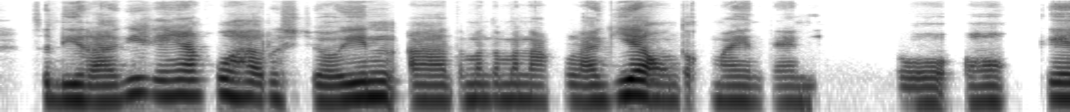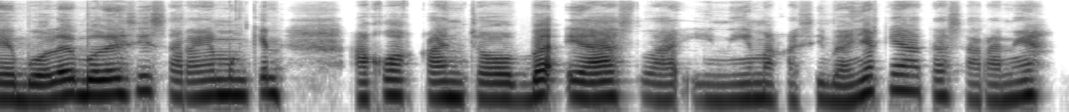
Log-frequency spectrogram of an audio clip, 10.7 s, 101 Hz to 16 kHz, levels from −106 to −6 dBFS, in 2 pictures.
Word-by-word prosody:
sedih 180 -1 -1
lagi, 180 +8 -2
kayaknya 215 -1 -1
aku 230 - -5
harus 190 -2 -4
join, 185 +4 +1
eee, 175 0 -5
teman-teman 180 0 -7
aku 175 +1 -15
lagi 175 +6 +4
ya, 210 - +6
untuk 180 0 -9
main 165 -1 -8
tenis 160 0 -13
itu. 155 -1 -11
Oke, 165 +3 -3
boleh 180 +5 +5
boleh 220 +1 +7
sih 260 0 -3
sarannya, 215 0 +1
mungkin 225 +1 +1 0.3
aku 195 +2 -3
akan 200 -2 +1
coba 190 +2 +3
ya, 200 -1 +4
setelah 185 -3 -7
ini. 180 +1 -5
Makasih 185 -1 -5
banyak 200 +9 +2
ya, 275 -1 0
atas 215 -1 -6
sarannya. 185 +4 -2
185 Hz, 180 wpm, -21 LUFS, 175-215 Hz, 0.3 s, boleh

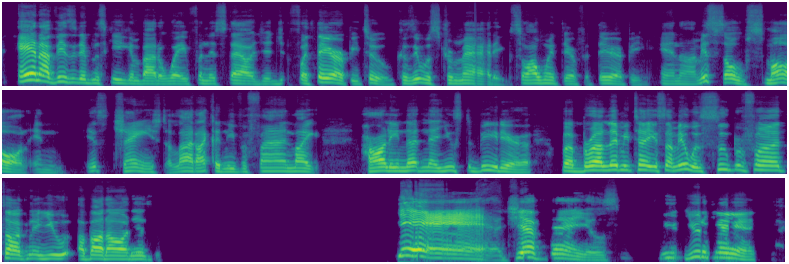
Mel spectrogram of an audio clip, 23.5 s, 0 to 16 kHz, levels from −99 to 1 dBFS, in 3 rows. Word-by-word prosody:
And 265 +3 +8
I 220 - +6
visited 175 -7 -5
Muskegon, 140 -2 -9
by 120 -1 -3
the 115 - -7
way, 115 -1 -6
for - - -14
nostalgia, 125 -3 -6
j 125 +4 -16
for - - -5
therapy, 170 -9 0
too, 95 -3 -8
'cause 135 0 -8
it 165 - 0
was 140 -5 -7
traumatic, 130 -4 -8
so 140 - -9
I 140 - 0
went 140 -3 -7
there 115 -3 -9
for - - -27
therapy, 100 -9 -8 0.2
and, 115 -1 -13
um, 110 -1 -13
it's - - -5
so 165 -9 -2
small, - - -2
and 100 -4 -20 0.3
it's 165 +1 -12
changed 140 -8 -8
a 95 - -14
lot, 140 +3 -3
I 145 +2 -1
couldn't 130 -5 -6
even 125 0 -9
find, 145 0 -6
like, 140 -4 -4 0.4
hardly 155 +2 +2
nothing 165 0 -1
that 145 -2 -4
used 165 +1 -8
to 150 - -12
be 170 +5 -4
there. 110 -7 -4 0.3
But 155 -3 +2
bro, 185 +1 +7
let 200 +2 +3
me 190 -1 -3
tell 200 +1 +1
you 170 -1 +2
something, 190 +4 -1
it - - 0
was 145 -3 -2
super 205 -4 -6
fun 185 0 -1
talking 170 -4 +1
to 165 - -6
you 165 +3 -1
about 155 +2 +3
all 150 -1 +4
this 145 -2 -6 2.5
Yeah! 200 - +7
Jeff 215 - +3 0.2
Daniels. 120 - -5 0.4
You 210 +3 -8
you 225 +9 -3
the 230 -2 -2
man. 200 - -1
150 Hz, 175 wpm, -22 LUFS, 125-180 Hz, 2.5 s, And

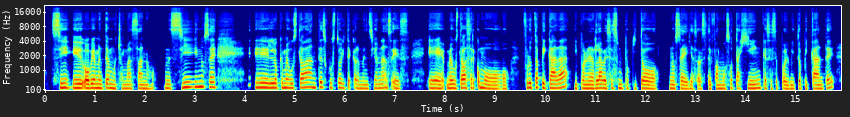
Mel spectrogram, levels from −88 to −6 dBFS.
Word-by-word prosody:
Sí, 205 -2 +2
y 195 0 +5
obviamente 190 0 +5
mucho 175 -2 -2
más 170 0 -3
sano. 170 +2 -4 0.2
Sí, 230 +7 +1
no 250 0 +5
sé. 230 -2 -1 0.7
Eh, 215 -1 +4
lo 205 -1 +4
que 210 - -3
me 205 0 +3
gustaba 210 +3 +1
antes, 220 +1 -1
justo 210 0 -5
ahorita 195 -1 -4
que - - -6
lo 180 - -2
mencionas 180 +2 -3
es, 170 -1 -5 0.3
eh, 180 -1 +1
me 180 0 +3
gustaba 190 +3 +3
hacer 195 0 -2
como 160 -5 0 0.2
fruta 210 +1 0
picada 190 +2 +2
y 175 - -3
ponerle 175 0 +2
a 185 - +4
veces 180 +1 -1
un 180 -2 0
poquito, 170 -2 -1 0.2
no 175 -1 0
sé, 170 -2 -1
ya 160 -1 -4
sabes, 160 - -6
el 165 - -2
famoso 170 +2 -3
tajín, 180 +1 -2
que 180 - -2
es 175 - -9
ese 165 - -7
polvito 160 +1 -3
picante, 170 +5 -1
185 Hz, 175 wpm, -23 LUFS, 170-200 Hz, 0.7 s, y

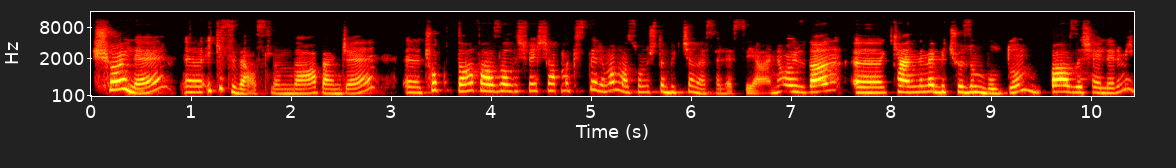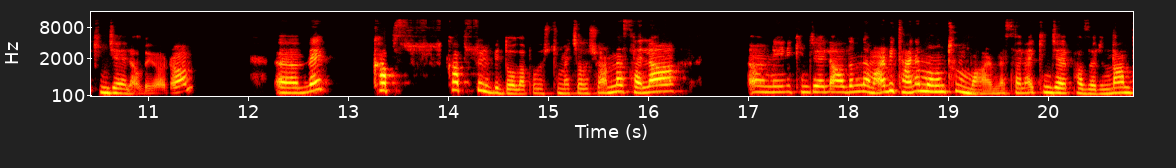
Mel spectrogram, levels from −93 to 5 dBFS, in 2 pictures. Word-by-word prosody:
Şöyle, 350 - +6 0.3
eee, 245 0 0
2'si 310 - -3
de 190 - +2
aslında 190 +2 -5
bence. 195 - -3 0.3
Eee, 235 -1 -2
çok 330 +1 -4
daha 290 +3 +3
fazla 295 -2 +3
alışveriş 300 +2 -5
yapmak 300 0 -4
isterim 300 -1 -6
ama 330 -7 -1
sonuçta 255 0 -5
bütçe 235 +3 -5
meselesi, 190 - -10
yani. 105 - -7
O - - +1
yüzden, 260 +4 +6 0.2
eee, 230 0 +4
kendime 255 0 +4
bir 255 - +1
çözüm 250 -3 0
buldum. 235 - -4
Bazı 265 -3 +8
şeylerimi 225 - -5
2'nci 225 -8 -2
el 195 -2 -5
alıyorum, - - -5 0.9
eee, 220 -1 +3
ve 340 +3 +2 0.4
kaps 320 0 +3 0.5
kapsül 335 -6 -1
bir 210 -3 -6
dolap 180 0 -4
oluşturmaya 195 0 -11
çalışıyorum. 200 +4 -5
Mesela, 275 +2 +2 0.7
örneğin 250 0 -4
2'nci 250 0 -4
el 250 0 -1
aldığım 255 +2 0
ne 265 -2 +1
var? 260 +2 +1
Bir 310 - +2
tane 240 +4 +2
montum 270 -4 +2
var, 95 - -6
mesela. 205 - -7
2'nci 230 -1 -1
el 210 0 0
pazarından 200 +3 -2
245 Hz, 155 wpm, -22 LUFS, 215-285 Hz, 0.9 s, Bazı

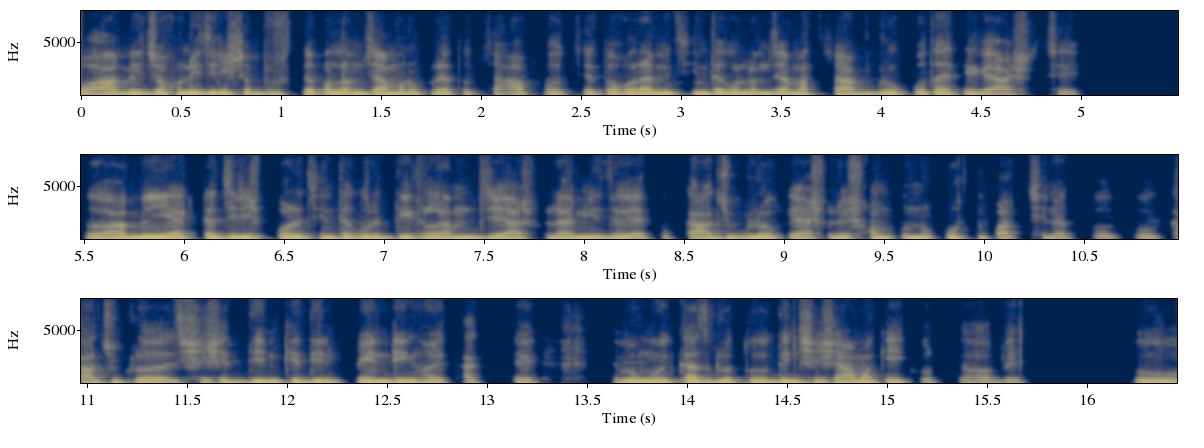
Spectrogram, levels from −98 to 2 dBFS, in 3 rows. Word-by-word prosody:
আমি 165 +2 +2
যখন 160 +1 +2
এই - - +1
জিনিসটা 160 -1 +1
বুঝতে 150 +3 -3
পারলাম 140 -4 +3
যে - - +1
আমার 130 +1 +2
উপরে 135 +3 -3
এত 130 - -12
চাপ 135 +3 -6
হচ্ছে 115 +4 -6
তখন 140 +1 +1
আমি 130 - +5
চিন্তা 140 -1 +1
করলাম 115 -1 +2
যে, - - 0
"আমার 120 +1 +1
চাপগুলো 120 +1 0
কোথায় 140 -3 +1
থেকে 100 -1 -2
আসছে?" - - -16 0.6
তো - - -6 0.2
আমি 145 +1 +5 0.2
একটা 125 +2 -3
জিনিস 130 -1 +4
পরে 125 0 +2
চিন্তা 120 0 +1
করে 120 -1 +3
দেখলাম 110 -1 +1
যে 110 - 0
আসলে 110 +1 -6
আমি 105 0 +4
যে - - +1
এত 110 - -21 0.2
কাজগুলোকে 100 0 -1
আসলে 105 0 -3
সম্পূর্ণ 105 0 +1
করতে 125 0 -5
পারছি 90 +1 -9
না - - -7
তো, - - -18
তো - - -21 0.2
কাজগুলো 105 +1 -2 0.2
শেষের 105 -1 -4
দিনকে 110 0 +3
দিন 105 -1 +3
পেন্ডিং 110 -3 +5
হয়ে 100 0 -2
থাকবে 100 -1 -10 0.5
এবং 105 0 +3
ওই 105 - +2
কাজগুলোতো 115 -2 +1
দিন 115 - +5
শেষে 120 +1 -1
আমাকেই 110 -7 0
করতে 90 +1 -16
হবে। 95 +4 -9 0.6
তো - - -2
115 Hz, 215 wpm, -21 LUFS, 105-130 Hz, 0.6 s, আমি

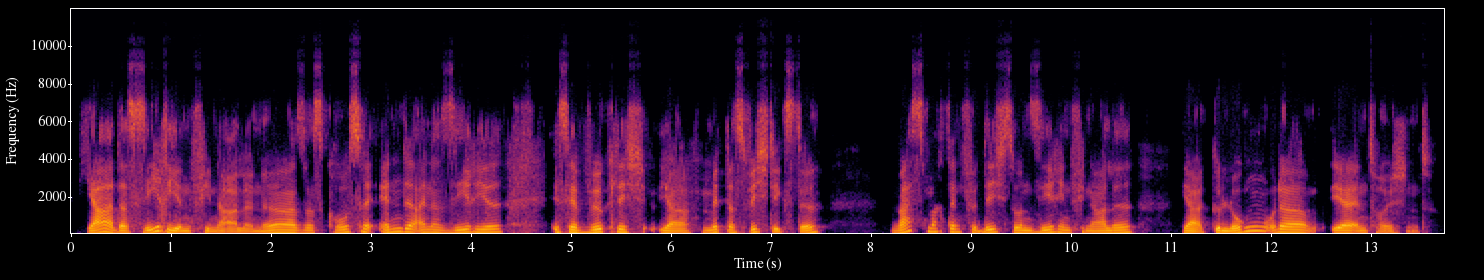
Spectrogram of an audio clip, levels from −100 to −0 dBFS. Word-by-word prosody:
Ja, - - +5
das 120 0 0
Serienfinale, 110 - 0
ne? 125 +8 +2
Also, 130 -1 0
das 125 +1 -6
große 155 +4 -2
Ende 165 +3 +1
einer 140 -2 -2
Serie 150 +5 0 0.4
ist 145 +1 -4
ja 135 -3 +3
wirklich, 155 0 0
ja, 110 -3 +1
mit 145 +4 -2
das 135 -1 -3
Wichtigste. 135 -1 -1 0.7
Was 140 - -1
macht 180 +1 -4
denn 165 -1 +1
für 140 -5 -5
dich 150 +4 -1
so 130 - +1
'n 125 -2 +1
Serienfinale, 130 0 -1 0.4
ja, 110 -4 +3
gelungen 130 - +3
oder 145 -8 +2
eher 125 -1 +4
enttäuschend? 110 -2 -7
135 Hz, 130 wpm, -24 LUFS, 120-150 Hz, 0.7 s, Ja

